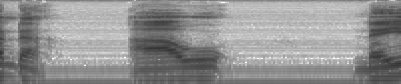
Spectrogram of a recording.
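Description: Steady electrical mains hum under a person's voice: one drawn-out, falling vowel sound about halfway through, and another starting near the end.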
